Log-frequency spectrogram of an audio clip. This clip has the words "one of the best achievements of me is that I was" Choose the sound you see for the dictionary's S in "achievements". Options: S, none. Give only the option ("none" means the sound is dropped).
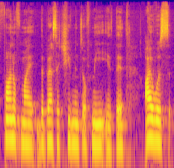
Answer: none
